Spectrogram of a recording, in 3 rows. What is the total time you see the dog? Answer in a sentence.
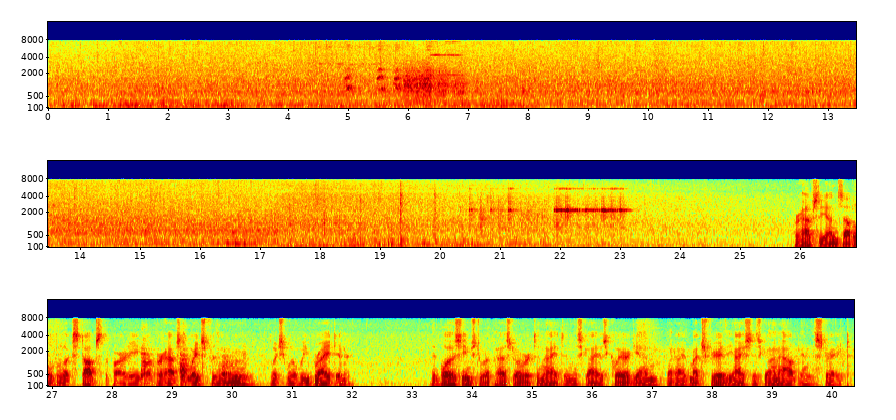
You can hear the dog for 4 seconds altogether.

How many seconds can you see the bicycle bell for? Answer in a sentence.
The bicycle bell can be heard for 4 seconds in total.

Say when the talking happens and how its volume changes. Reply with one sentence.
You can hear the talking from 25.9 to 32.0 s, at a steady volume; and from 33.3 to 40.3 s, at a steady volume.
